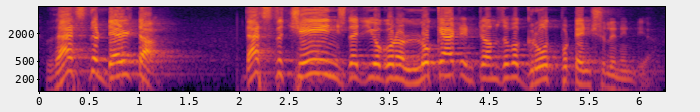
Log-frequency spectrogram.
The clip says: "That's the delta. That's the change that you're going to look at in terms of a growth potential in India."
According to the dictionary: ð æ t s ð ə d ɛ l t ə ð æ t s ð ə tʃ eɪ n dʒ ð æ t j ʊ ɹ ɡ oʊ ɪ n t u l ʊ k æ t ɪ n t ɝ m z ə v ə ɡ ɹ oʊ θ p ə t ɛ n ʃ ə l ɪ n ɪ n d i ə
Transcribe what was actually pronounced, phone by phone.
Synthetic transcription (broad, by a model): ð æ t s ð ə d ɛ l t ə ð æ t s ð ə tʃ eɪ n dʒ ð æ t j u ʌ ɡ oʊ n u l ʊ k æ t ɪ n t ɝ m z ə v ə ɡ ɹ oʊ t p ə t ɛ n ʃ ə l ɪ n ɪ n d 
